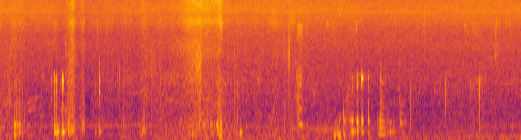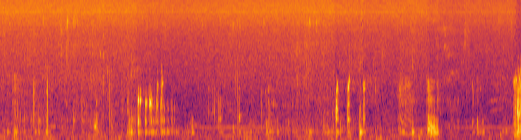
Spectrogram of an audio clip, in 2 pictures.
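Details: Postpartum woman's abdomen, with her stomach still not going down: irregular soft gurgles and watery bubbling pops over a quiet background; stomach rumbling.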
